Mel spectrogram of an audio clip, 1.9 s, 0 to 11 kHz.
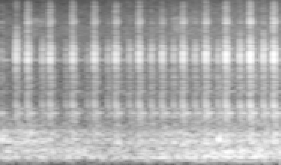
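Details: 1987 Honda 250X ATV engine, off at top dead center, rocker rocked by hand: sharp metallic click about seven times a second. Excessive valve lash, with a 0.004 gauge showing lots of play and 0.006 fitting on exhaust; out of spec, with louder-than-normal chatter.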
